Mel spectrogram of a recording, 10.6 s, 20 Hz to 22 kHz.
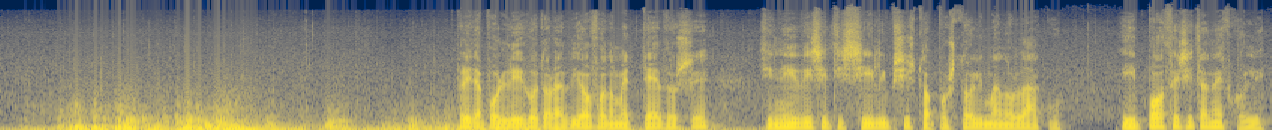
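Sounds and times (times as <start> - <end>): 
deep rolling thunder: 0.0 - 6.3
steady rain: 0.0 - 10.5
speech: 3.8 - 10.5.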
